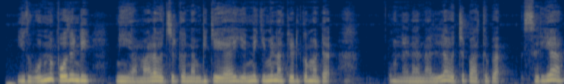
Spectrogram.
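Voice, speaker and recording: Guy doing a fiery protective young college dude, kinda high voice. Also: quick pace, natural voice. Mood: tender. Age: young adult. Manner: fierce scolding, then soft and low. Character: protective young college man, hot-tempered yet tender.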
